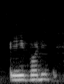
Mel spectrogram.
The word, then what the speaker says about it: favorite: Okay, favorite. One question. When you say sometimes favorite, what is the Favorite. Exactly. Oh, the pronunciation, or is that a different question?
